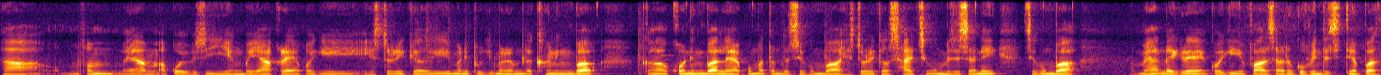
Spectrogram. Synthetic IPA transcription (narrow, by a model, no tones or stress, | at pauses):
mɐpʰɐmːɐjamɐ̰kojbɐsijeŋbɐjakʰɾeɐkʰojɡihistoɾikelɡimɐnipuɾɡimɐɾɐmdɐkʰɐŋniŋbɐ | kʰoniŋbɐlɐjak̚pɐmɐtɐmdɐsiɡumbɐɦistoɾikelsajt̚siɡumbɐzisanijsiɡumbɐ | mɐjamlɐjkʰɾeɐkʰojɡiːmpʰalsɐɾuɡobʱindɐsi̥tepɐl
